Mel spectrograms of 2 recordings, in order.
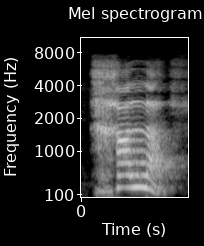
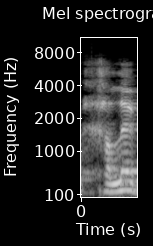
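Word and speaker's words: חָלָב: The word for milk is chalav, or chalev, because it's adjoined to the next word imo, so it becomes chalev.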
